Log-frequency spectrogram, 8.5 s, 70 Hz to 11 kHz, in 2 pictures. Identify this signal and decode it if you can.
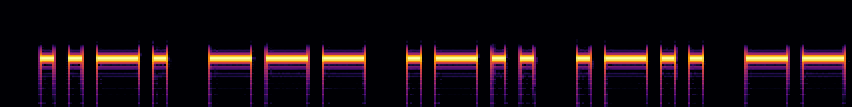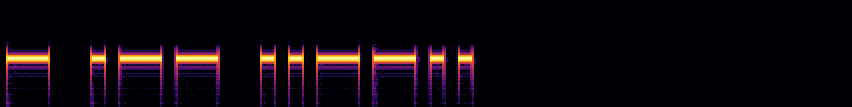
Morse code, heard as a keyed tone, about 17 wpm, 700 Hz. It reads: FOLLOW?
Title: Sentences from Top 1000 Words - Review Part 3 - 17wpm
